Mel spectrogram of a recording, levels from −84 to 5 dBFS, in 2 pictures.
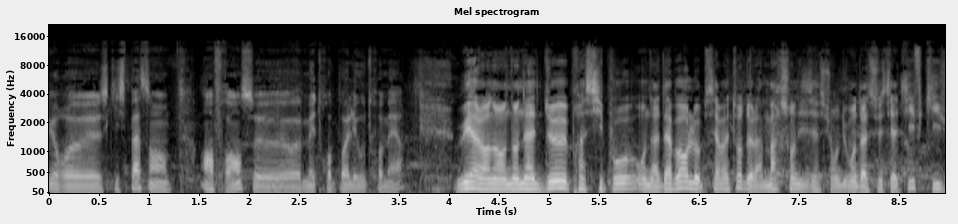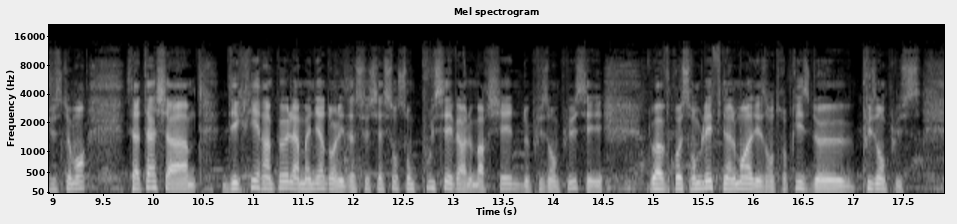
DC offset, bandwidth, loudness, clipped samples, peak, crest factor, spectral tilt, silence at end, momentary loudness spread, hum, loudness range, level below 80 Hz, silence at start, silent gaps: under 0.1%; 14 kHz; -21 LUFS; under 0.1%; -2 dBFS; 20 dB; -5.5 dB/octave; 0 s; 13 LU; none; 5 LU; -52 dBFS; 0 s; none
